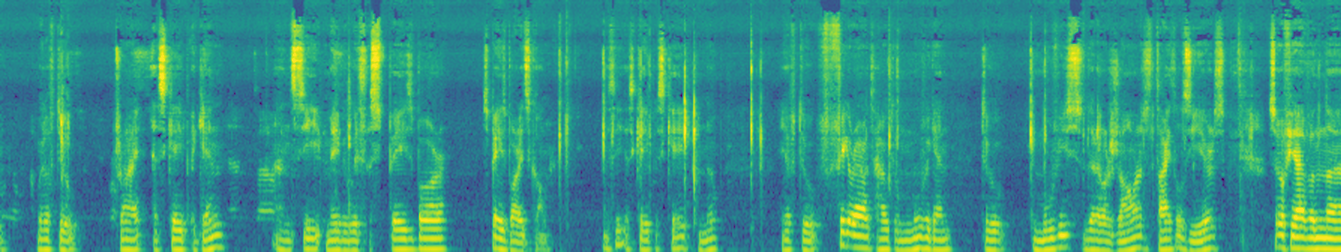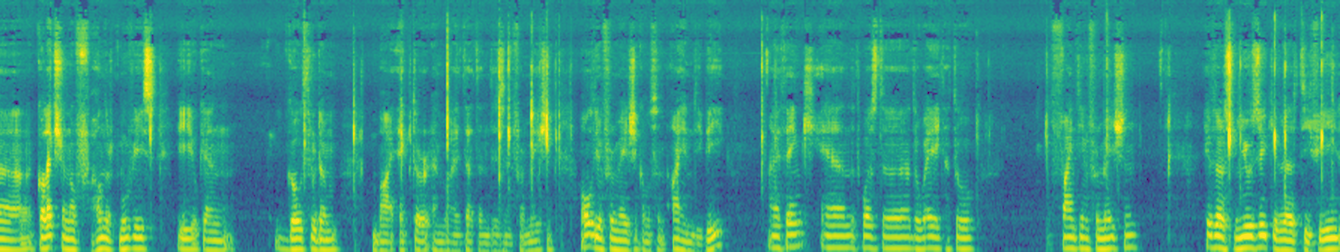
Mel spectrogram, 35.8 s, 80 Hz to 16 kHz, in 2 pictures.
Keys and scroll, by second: 0.8 Escape, 4.4 space, 7.4 Escape, 8.0 Escape, 8.5 Escape, 9.1 Up, 10.0 Right, 11.8 Down, 13.7 Right, 14.4 Right, 15.2 Right, 15.8 Right, 16.5 Right, 17.4 Right, 18.6 Right, 19.9 Left, 21.9 Left, 22.5 Left, 23.2 Left, 23.8 Left, 24.5 Right, 24.9 Left, 25.1 Left, 25.3 Left, 28.0 Down, 30.9 Escape, 31.8 Escape, 32.6 Down, 34.2 Down, 34.8 Down, 35.4 Down.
